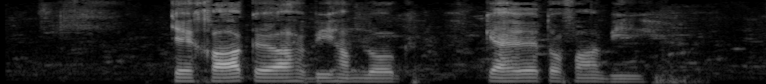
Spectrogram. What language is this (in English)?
Urdu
